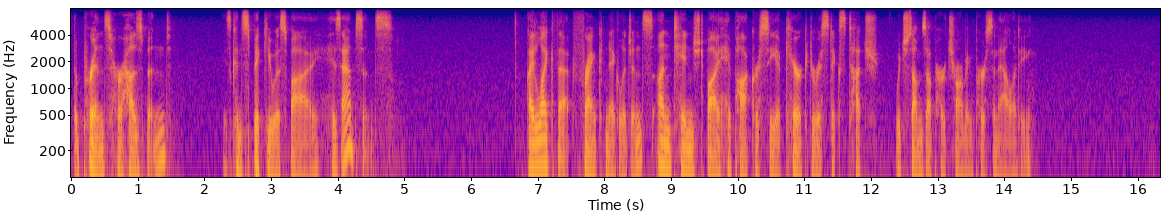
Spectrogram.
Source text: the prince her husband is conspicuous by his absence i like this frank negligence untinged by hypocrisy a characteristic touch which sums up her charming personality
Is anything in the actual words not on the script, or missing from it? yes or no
yes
